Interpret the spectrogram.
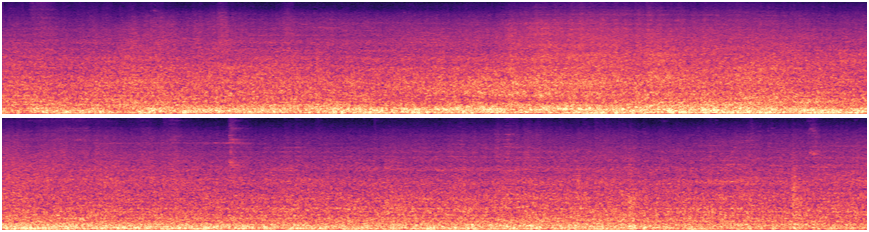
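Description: Autorack freight cars rolling over a steel girder railway bridge, a steady low rumble of wheels and cars that swells a little in the middle and eases slightly near the end.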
